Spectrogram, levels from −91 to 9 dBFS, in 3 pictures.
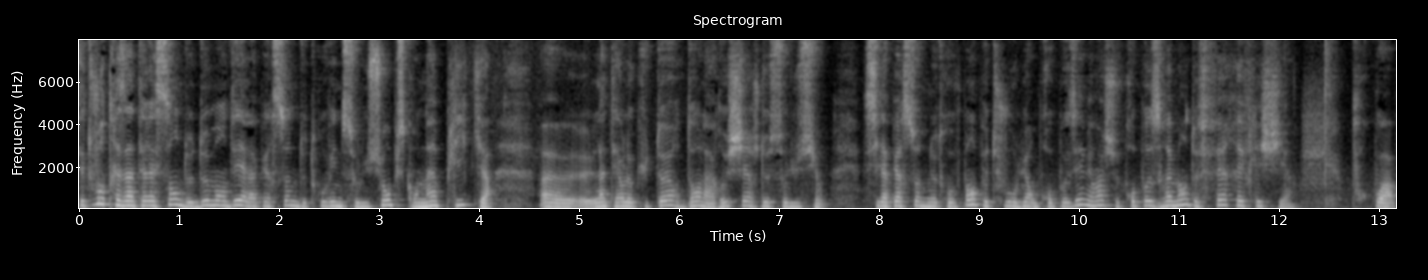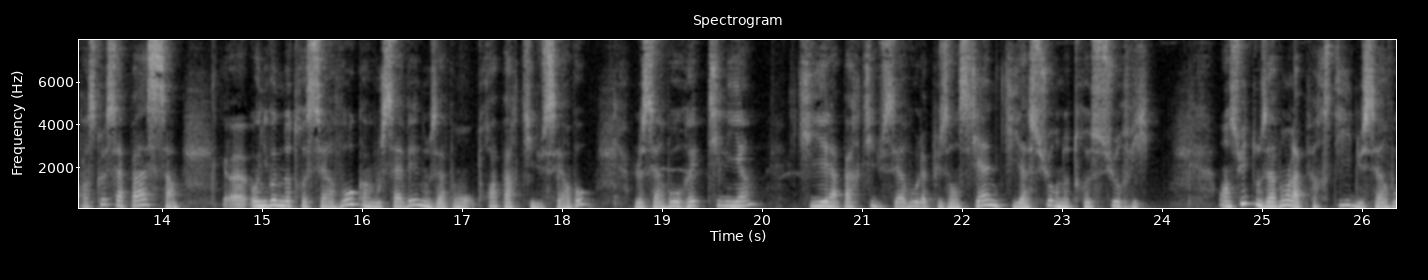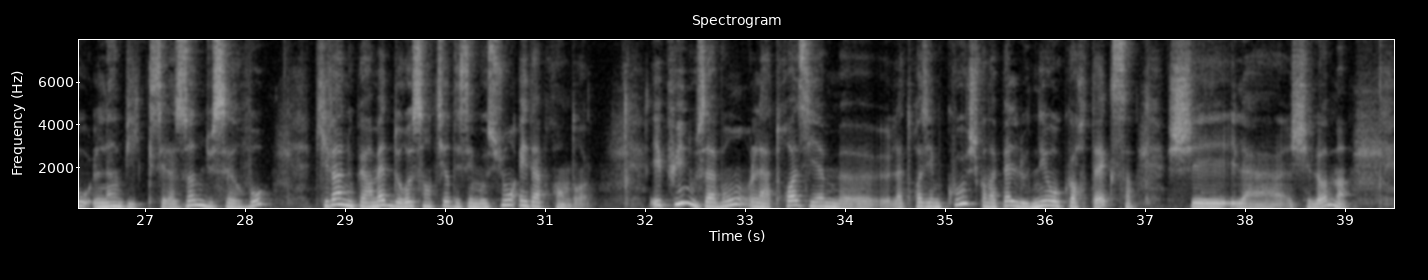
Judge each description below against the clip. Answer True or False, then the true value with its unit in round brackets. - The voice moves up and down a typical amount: True (3.7 semitones)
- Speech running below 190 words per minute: True (180 wpm)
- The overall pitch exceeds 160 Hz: True (190 Hz)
